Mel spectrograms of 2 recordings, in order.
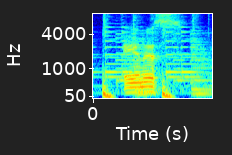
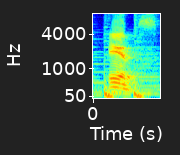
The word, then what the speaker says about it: anise: cookies today big smush anise almond cookies yes that's right anise or anis whoever you want to say it just be careful how you say it these cookies can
